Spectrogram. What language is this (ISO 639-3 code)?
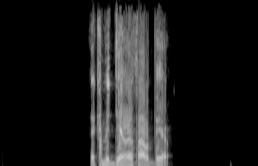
kab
